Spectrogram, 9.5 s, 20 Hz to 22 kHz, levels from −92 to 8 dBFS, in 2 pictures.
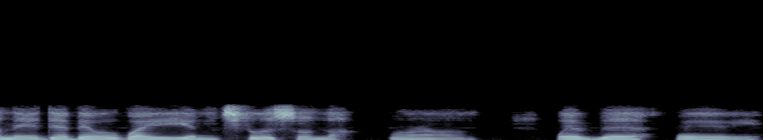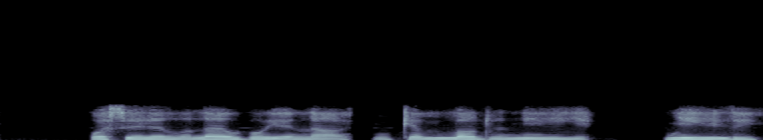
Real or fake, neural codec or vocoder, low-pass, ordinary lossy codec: fake; codec, 16 kHz, 0.5 kbps, FunCodec, trained on LibriTTS, 25 frames a second; 5.4 kHz; none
